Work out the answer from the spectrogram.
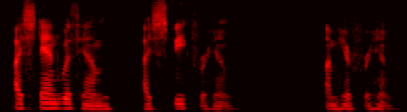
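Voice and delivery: soft, tender reassurance; gentle Jesus. Acted. Jesus defends him before God.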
